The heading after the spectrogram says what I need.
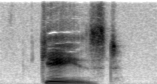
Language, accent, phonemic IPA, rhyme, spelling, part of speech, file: English, US, /ɡeɪzd/, -eɪzd, gazed, verb, En-us-gazed.ogg
- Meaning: simple past and past participle of gaze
